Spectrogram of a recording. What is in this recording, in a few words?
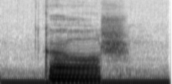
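"kölsch", male; Ksh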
